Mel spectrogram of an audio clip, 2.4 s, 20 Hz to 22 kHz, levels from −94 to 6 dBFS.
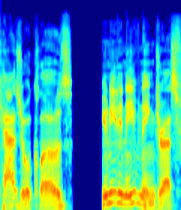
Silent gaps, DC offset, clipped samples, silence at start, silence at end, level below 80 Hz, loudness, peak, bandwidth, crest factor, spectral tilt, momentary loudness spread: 0.96-1.34 s; under 0.1%; under 0.1%; 0 s; 0 s; -46 dBFS; -18 LUFS; -2 dBFS; 15 kHz; 16 dB; -5 dB/octave; 8 LU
